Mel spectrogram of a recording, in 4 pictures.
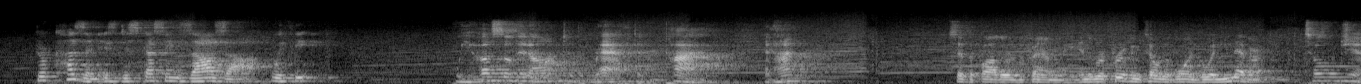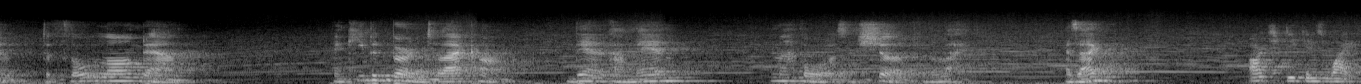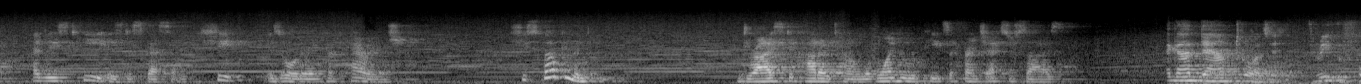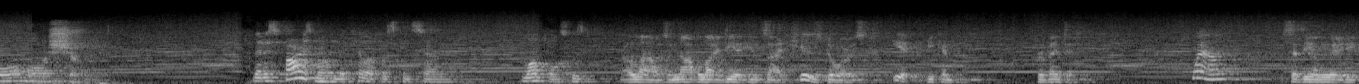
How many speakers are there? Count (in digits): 3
